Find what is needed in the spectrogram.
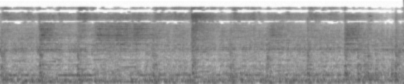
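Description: A heavy metal band playing live and loud: electric guitars over a pounding drum kit, with no vocals.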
